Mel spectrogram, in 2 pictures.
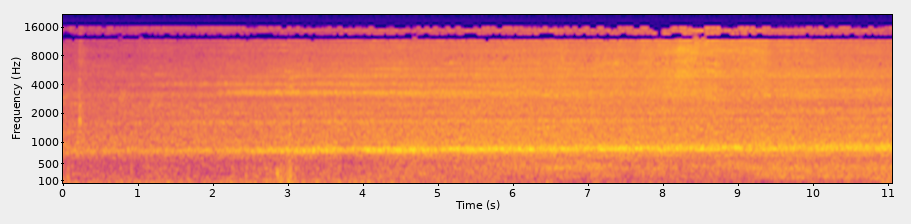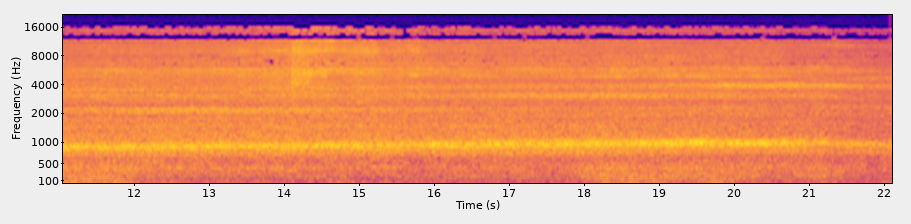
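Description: Electric train passing the tracks below, its rolling noise swelling about four seconds in and easing off near the end. A steady high whine runs through it, rising slowly in pitch.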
